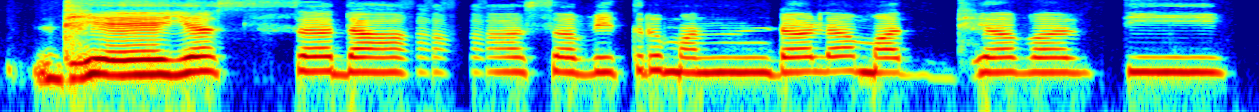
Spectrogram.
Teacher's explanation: So when we combine the sandhi, it should become dhyeyah sada. So instead of the visarga, another sakara is heard. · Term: विसर्गसकारसन्धिः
